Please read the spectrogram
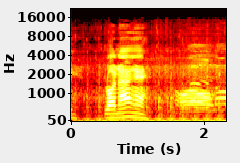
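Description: Boat engine running at idle, a steady low throb under men's voices.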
